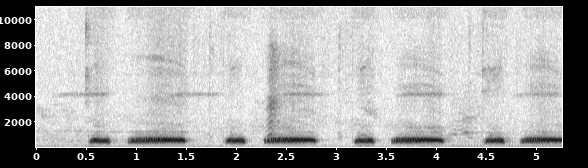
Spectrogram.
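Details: Spotted dove decoy call in thổ voice style: a steady, repeated two-part phrase, a short low coo and then a longer hoarse coo, sounded four times about every 1.3 seconds.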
